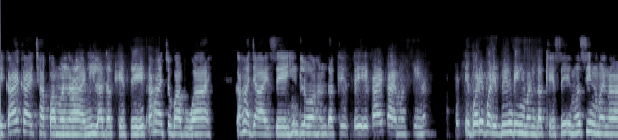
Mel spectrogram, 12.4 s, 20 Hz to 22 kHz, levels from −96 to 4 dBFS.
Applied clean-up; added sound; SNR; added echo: neural mask model Resemble Enhance denoiser.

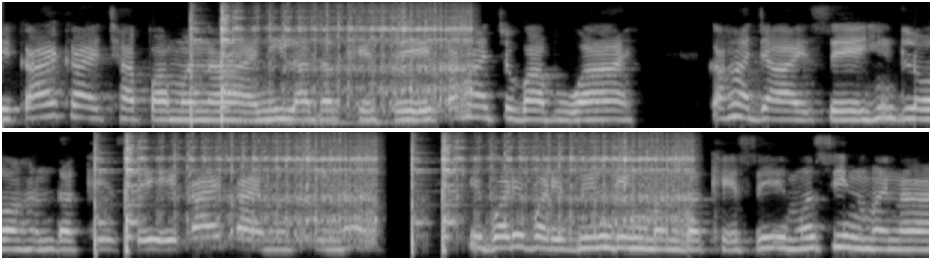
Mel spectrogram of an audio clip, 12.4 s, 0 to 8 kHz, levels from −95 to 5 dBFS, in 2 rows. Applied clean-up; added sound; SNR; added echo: none; Coin (dropping); 0 dB; none.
